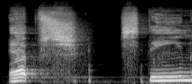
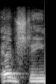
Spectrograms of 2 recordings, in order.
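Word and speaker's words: Epshteyn: s t y n Epstein it's almost like Epstein but it's not almost but there's an sh in there so his name is Boris Epstein he's a top advisor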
